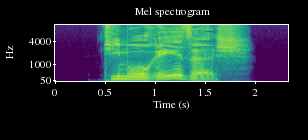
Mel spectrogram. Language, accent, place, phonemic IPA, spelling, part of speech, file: German, Germany, Berlin, /timoˈʁeːzɪʃ/, timoresisch, adjective, De-timoresisch.ogg
- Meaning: Timorese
